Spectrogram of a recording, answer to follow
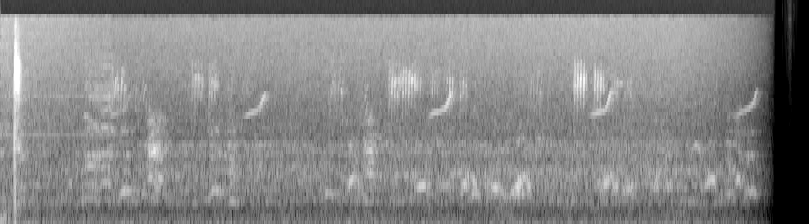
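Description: Faint birds calling: a short rising chirp repeats about every second and a quarter over lower, scattered warbling calls, then the sound cuts off suddenly near the end.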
